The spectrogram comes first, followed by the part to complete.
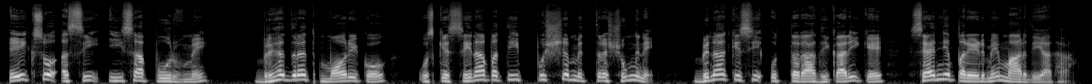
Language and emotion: Hindi, neutral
